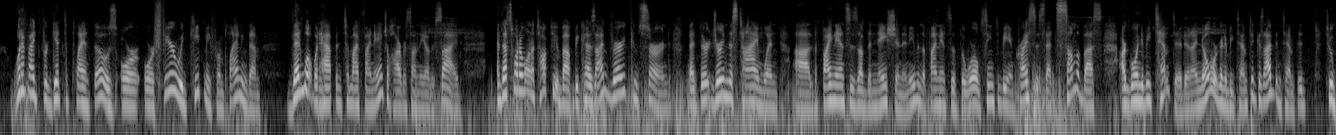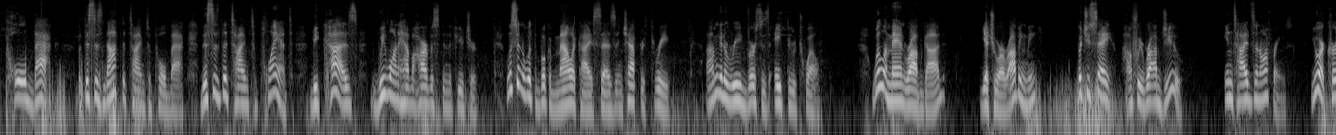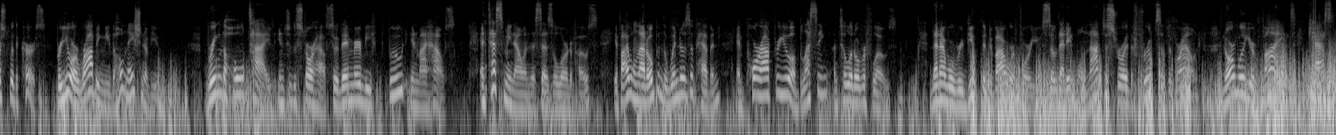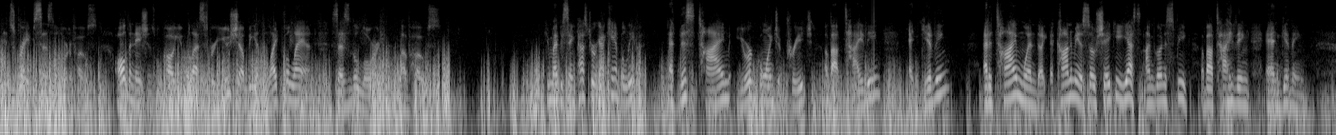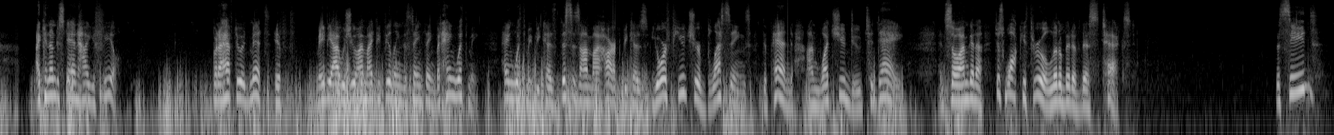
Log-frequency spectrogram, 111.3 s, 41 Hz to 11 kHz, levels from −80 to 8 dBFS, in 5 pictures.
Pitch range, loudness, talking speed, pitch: 125-175 Hz, -24 LUFS, 200 wpm, 150 Hz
